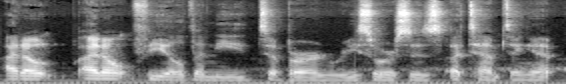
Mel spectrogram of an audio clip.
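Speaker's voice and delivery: normal talking voice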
